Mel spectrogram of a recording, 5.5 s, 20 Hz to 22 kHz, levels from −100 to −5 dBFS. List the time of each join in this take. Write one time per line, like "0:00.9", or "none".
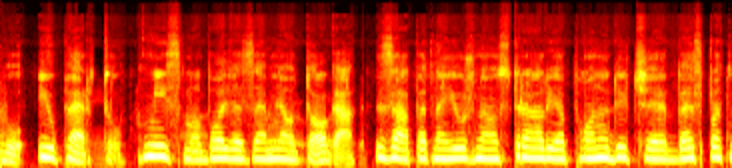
0:02.7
